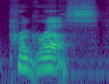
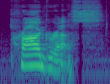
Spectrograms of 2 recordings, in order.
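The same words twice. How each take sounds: First: Pruh-GRESS, second syllable stressed. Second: PROG-ress, first syllable stressed. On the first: Teacher giving other pronunciation, progress as pruh-GRESS. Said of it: "have different emphasis". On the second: Teacher reading word list to students, progress as PROG-ress. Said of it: "give you both pronunciations". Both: Shown as a demonstration.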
